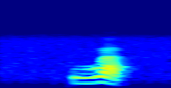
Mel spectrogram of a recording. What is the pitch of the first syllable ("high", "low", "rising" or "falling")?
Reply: falling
